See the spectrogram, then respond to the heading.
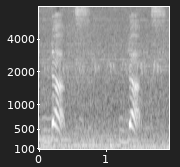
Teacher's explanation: The ending s becomes Z because the previous sounds G is voice. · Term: progressive assimilation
